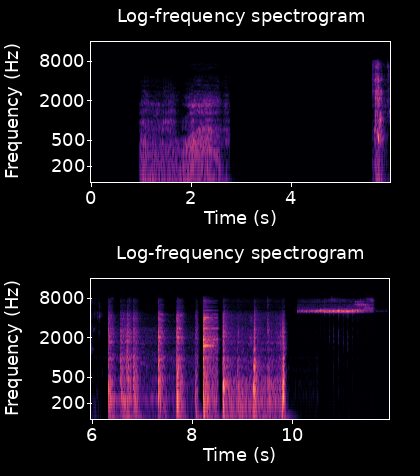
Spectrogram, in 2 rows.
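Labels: At 0.94 seconds, quiet growling can be heard. Then, at 5.6 seconds, splashing is audible. After that, at 6.32 seconds, you can hear a train. Afterwards, at 8.19 seconds, the sound of a hammer is heard. Later, at 8.6 seconds, someone runs. Finally, at 10.1 seconds, chirping is audible.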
